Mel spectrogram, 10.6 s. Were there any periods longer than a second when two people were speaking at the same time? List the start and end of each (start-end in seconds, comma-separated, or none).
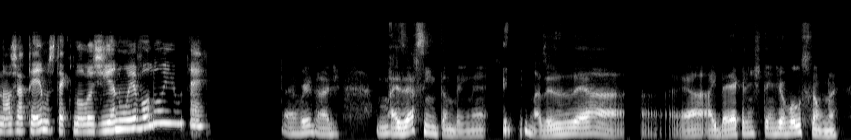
none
